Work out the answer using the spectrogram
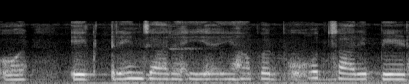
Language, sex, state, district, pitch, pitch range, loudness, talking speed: Hindi, female, Punjab, Fazilka, 250 Hz, 245-270 Hz, -16 LUFS, 160 wpm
